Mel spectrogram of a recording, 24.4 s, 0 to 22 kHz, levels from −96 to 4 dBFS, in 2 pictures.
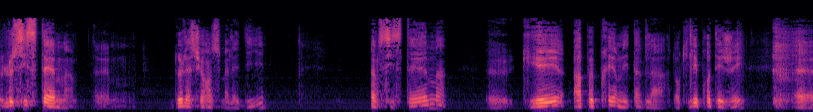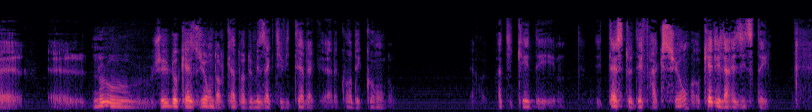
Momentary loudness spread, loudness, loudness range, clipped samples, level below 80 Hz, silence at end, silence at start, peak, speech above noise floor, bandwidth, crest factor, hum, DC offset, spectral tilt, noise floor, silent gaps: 23 LU; -33 LUFS; 15 LU; under 0.1%; -86 dBFS; 0.2 s; 0 s; -12 dBFS; 43 dB; 11.5 kHz; 24 dB; none; under 0.1%; -1.5 dB/octave; -77 dBFS; none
